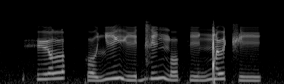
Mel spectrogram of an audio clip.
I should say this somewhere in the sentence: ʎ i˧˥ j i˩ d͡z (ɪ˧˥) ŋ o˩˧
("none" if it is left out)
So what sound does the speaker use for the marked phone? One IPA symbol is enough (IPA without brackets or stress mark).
i˧˥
